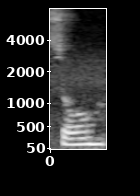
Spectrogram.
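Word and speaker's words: SOVL: I think you still pronounce it soul.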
